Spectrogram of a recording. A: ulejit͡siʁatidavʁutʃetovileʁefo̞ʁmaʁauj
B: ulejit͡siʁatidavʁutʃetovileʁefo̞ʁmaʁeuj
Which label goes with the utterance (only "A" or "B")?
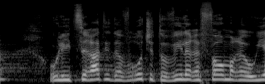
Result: B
